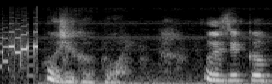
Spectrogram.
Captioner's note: computer chirps; dog pants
